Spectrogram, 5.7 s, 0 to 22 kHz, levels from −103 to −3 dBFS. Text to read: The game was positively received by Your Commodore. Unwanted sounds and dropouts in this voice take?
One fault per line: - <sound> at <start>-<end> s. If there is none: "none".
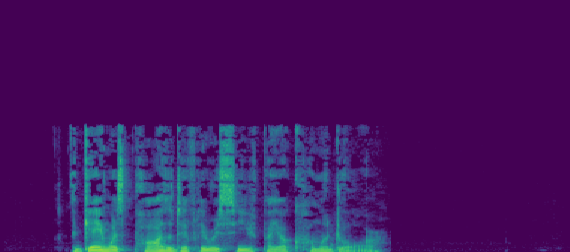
none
